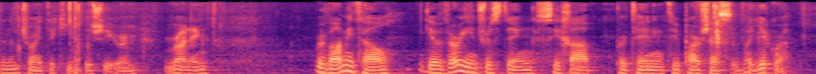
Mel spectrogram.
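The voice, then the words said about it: Congested voice with a cold. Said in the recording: “I apologize for my voice. I have a bit of a cold”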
